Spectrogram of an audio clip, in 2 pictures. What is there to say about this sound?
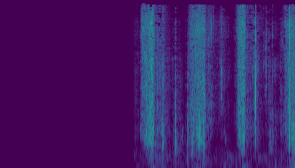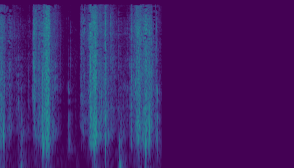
Heavy walking with dry leaves.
